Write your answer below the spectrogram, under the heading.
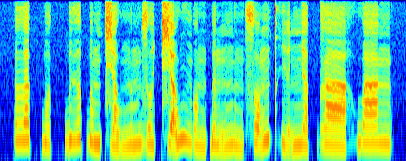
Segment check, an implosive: present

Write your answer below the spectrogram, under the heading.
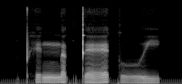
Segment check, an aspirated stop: present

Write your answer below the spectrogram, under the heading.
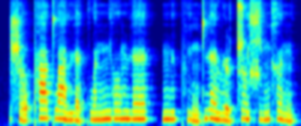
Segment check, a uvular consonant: absent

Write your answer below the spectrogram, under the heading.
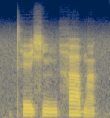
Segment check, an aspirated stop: present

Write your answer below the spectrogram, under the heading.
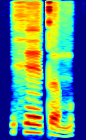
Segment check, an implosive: absent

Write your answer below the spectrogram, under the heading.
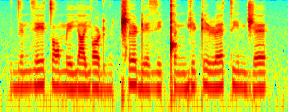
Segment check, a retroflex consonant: present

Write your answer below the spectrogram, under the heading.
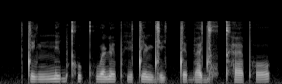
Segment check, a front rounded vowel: absent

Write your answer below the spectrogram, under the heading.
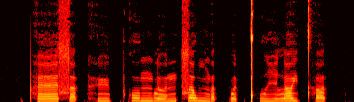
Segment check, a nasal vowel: absent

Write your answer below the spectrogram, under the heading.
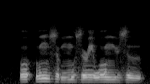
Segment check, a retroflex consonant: absent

